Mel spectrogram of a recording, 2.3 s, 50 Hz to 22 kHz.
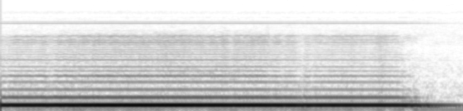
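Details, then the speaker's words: Rock-Ola Tru-Tone Model 0 tube amplifier, warmed up at top of the volume range with music muted: steady pure ringing tone near 280 Hz that fades; a microphonic tube feeding back, cured by swapping the tube. "If I bring it up to the top of the range, you can hear it. It's actually kind of ringing. It's feeding back now."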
